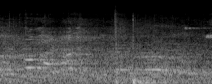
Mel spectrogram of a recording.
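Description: Indistinct chatter of many people echoing in a gym hall, with one dull low thud about a second and a half in.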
